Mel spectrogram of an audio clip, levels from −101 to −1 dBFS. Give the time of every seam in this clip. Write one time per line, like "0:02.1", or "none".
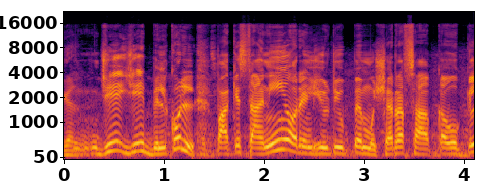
0:02.5

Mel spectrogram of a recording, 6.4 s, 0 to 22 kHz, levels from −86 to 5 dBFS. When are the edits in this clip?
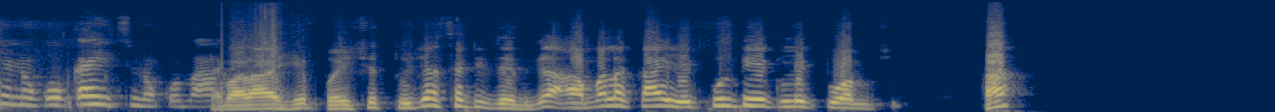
0:01.1

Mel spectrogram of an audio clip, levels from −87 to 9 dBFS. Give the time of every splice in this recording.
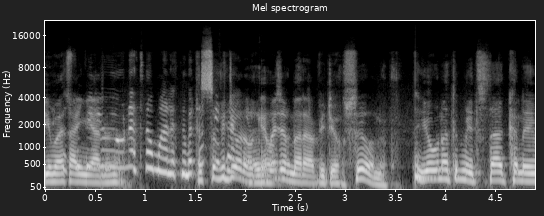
0:03.7

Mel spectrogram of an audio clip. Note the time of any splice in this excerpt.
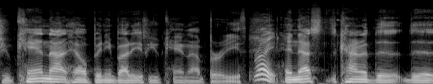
none

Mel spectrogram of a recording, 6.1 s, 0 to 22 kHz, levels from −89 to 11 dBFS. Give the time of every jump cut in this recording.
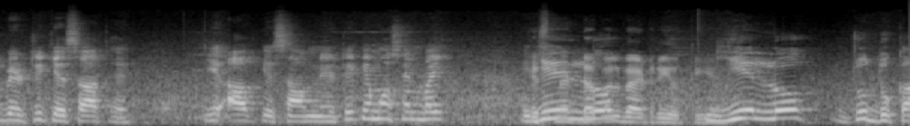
none

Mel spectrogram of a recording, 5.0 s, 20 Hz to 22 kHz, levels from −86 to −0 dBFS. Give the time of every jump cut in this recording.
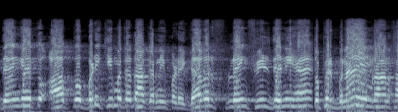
0:02.3
0:03.9

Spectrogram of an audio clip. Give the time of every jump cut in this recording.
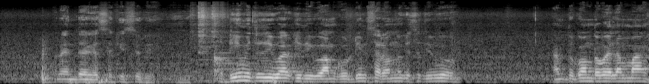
0:02.0

